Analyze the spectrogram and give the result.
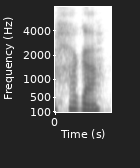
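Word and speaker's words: הגה: el original del hebreo esa palabra meditarse se pronuncia jaga en hebreo y quiere decir murmurar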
